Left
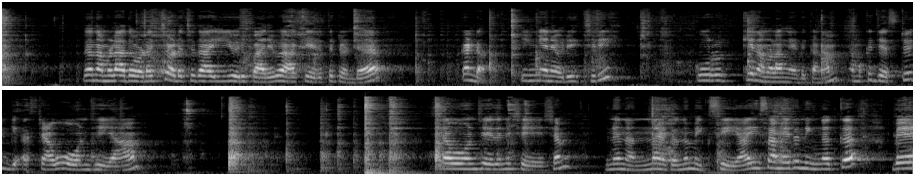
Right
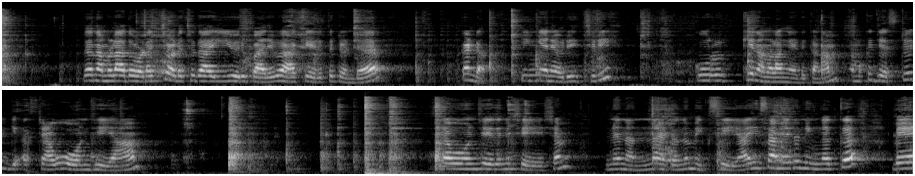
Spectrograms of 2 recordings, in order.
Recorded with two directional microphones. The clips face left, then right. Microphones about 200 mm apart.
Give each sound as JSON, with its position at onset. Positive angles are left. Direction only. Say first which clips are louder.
{"t": 0.8, "sound": "a woman's voice", "louder": "left 1 dB", "side_deg": 5}
{"t": 13.5, "sound": "a woman's voice", "louder": "left 2 dB", "side_deg": 10}
{"t": 15.2, "sound": "speech", "louder": "left 3 dB", "side_deg": 25}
